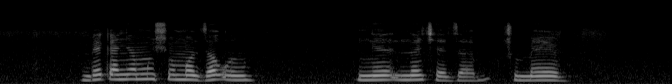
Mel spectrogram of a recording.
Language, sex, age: Venda, female, 24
